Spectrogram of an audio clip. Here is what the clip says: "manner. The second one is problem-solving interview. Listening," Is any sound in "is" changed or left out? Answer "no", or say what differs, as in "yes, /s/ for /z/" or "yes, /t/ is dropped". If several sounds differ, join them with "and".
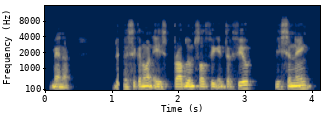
yes, /s/ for /z/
